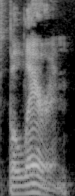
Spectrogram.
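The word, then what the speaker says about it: Beleren: at least I think it was in 12 pronounced Jace's last name is Bowl Aaron which is how I've said it ever since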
